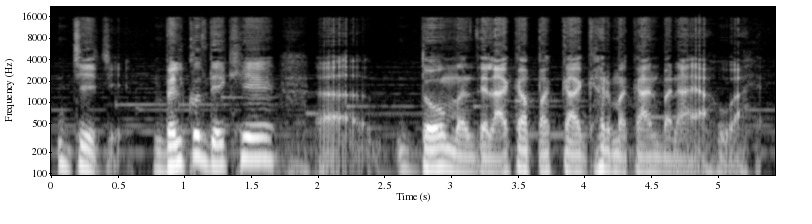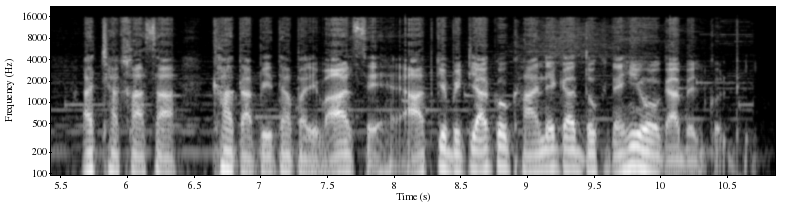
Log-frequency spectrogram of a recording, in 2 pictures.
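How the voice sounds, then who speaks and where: A man's voice: low voice, measured pace, vocal fry, soft background music. A man voicing a mild, folksy middle-aged father of a household in a cartoon story. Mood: polite.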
